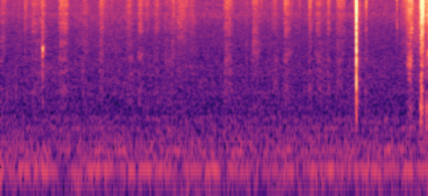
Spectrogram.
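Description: Pencil writing on lined notebook paper, a soft scratching. Near the end comes one sharp click as the pencil lead snaps from being pressed too hard.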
